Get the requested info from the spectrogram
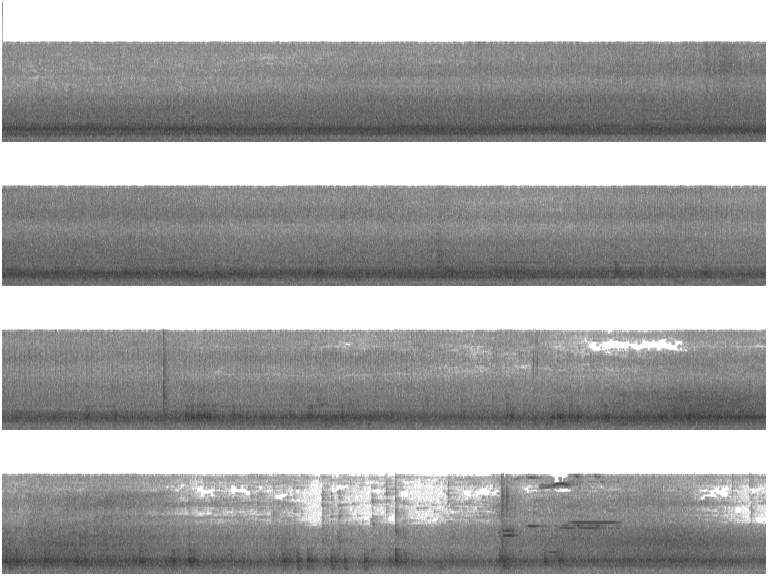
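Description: Heavy diesel trucks running beside a long multi-axle modular trailer convoy, with a steady mechanical din and people's voices in the background. A deeper engine rumble builds in the second half, and a few sharp clicks come near the end.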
